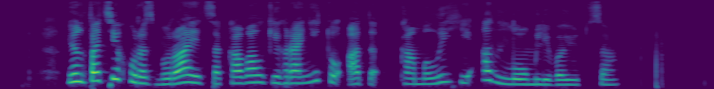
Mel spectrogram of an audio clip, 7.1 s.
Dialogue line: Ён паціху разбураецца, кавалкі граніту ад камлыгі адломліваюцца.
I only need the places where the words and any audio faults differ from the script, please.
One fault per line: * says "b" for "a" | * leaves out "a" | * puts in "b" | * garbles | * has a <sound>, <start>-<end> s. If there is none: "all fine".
all fine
